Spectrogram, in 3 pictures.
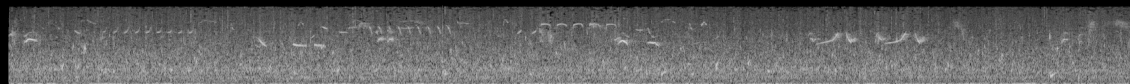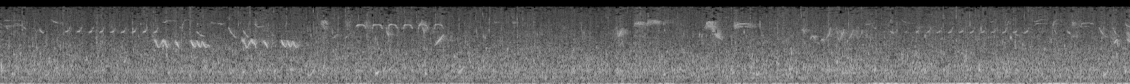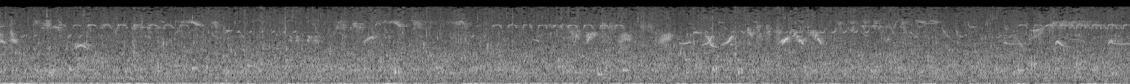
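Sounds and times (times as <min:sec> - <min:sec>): stream trickling: 0:00.1 - 0:33.9.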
